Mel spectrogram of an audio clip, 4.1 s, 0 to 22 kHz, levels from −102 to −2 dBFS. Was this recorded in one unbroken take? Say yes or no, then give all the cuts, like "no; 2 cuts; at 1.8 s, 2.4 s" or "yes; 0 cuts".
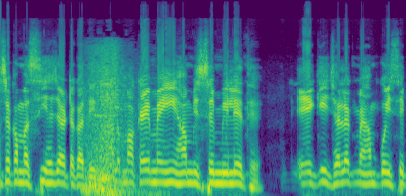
no; 1 cut; at 1.3 s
